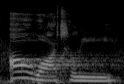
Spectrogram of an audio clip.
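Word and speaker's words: ahuatle: Awati. Can I have all the information? Awati is the only pronunciation.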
